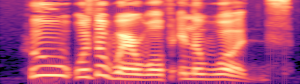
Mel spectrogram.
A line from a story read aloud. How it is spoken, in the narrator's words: Mikhail asks, his voice tight and angry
